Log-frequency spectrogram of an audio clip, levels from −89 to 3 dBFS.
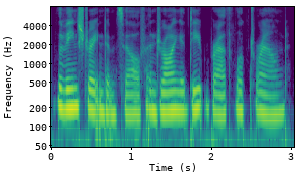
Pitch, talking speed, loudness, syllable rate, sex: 175 Hz, 195 wpm, -17 LUFS, 5.7 syllables/s, female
